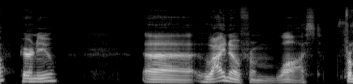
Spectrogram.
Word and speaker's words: Perrineau: Perrineau? Perrineau?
